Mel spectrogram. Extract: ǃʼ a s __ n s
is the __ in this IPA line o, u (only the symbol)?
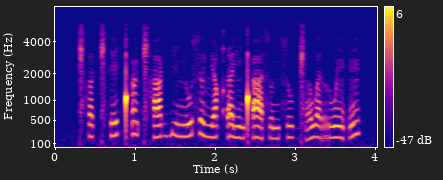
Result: u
